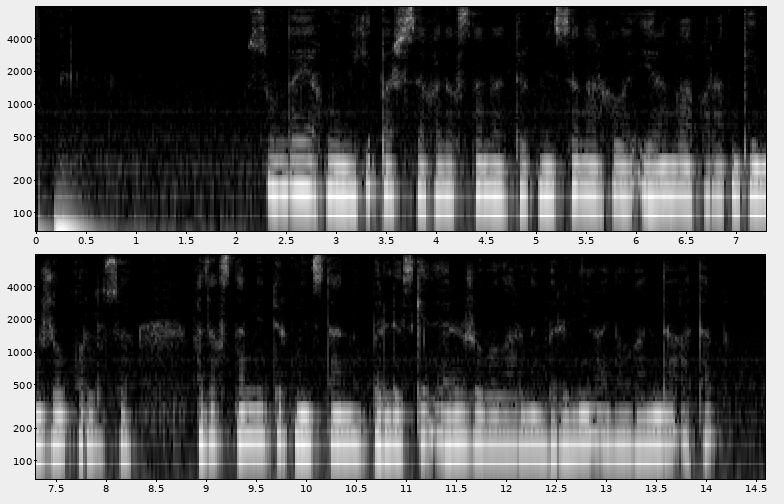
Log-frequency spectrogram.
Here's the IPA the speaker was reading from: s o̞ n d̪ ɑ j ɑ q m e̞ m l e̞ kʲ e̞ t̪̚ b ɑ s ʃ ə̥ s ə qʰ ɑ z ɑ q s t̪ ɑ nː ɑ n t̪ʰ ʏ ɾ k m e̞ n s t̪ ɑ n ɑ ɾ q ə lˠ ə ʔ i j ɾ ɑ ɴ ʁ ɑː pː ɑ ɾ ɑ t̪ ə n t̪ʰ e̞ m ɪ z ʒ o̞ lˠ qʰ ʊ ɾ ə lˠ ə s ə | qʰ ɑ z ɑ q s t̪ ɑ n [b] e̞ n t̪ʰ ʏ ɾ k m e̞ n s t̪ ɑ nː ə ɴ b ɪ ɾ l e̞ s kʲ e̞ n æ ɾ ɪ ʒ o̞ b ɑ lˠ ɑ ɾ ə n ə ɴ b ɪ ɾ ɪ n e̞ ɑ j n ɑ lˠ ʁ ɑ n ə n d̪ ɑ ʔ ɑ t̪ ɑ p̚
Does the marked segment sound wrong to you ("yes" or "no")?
yes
